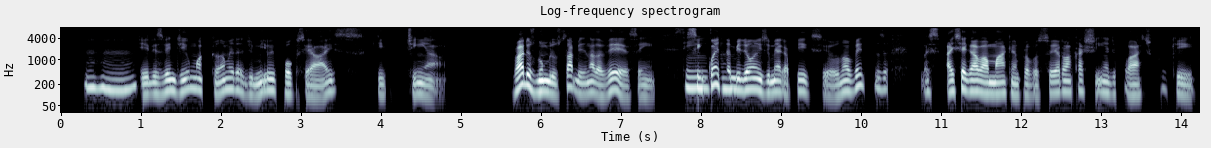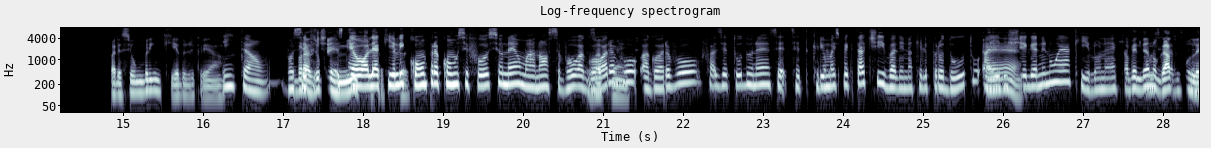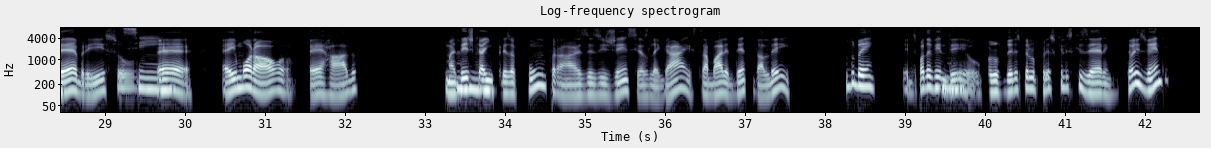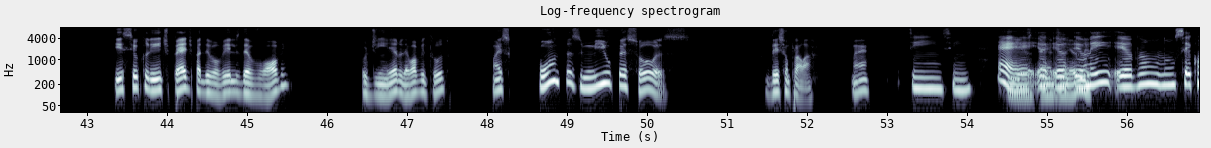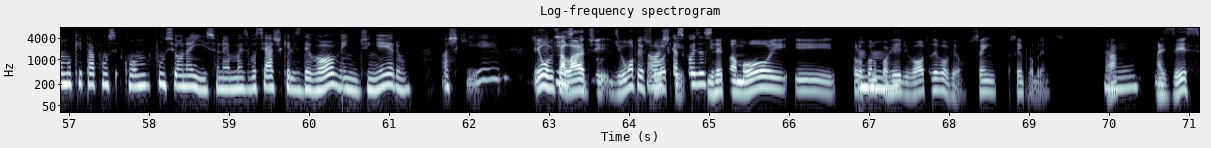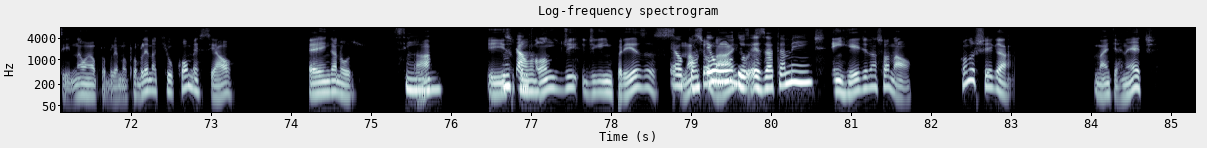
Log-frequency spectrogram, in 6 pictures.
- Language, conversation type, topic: Portuguese, podcast, O que faz um conteúdo ser confiável hoje?
- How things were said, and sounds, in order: none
